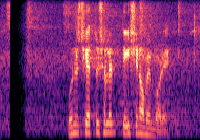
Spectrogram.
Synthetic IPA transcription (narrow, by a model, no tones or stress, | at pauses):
unɾot͡ɕʰiat̪ːɾuʃaleɾt̪ejʃenɔbembɔɾe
